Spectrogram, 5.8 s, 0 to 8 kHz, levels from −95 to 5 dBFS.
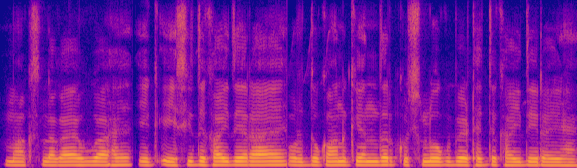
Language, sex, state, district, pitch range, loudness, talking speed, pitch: Hindi, male, Chhattisgarh, Sukma, 160-170 Hz, -20 LUFS, 220 wpm, 165 Hz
